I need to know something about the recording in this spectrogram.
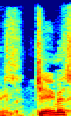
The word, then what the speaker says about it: Jameis: do you say it's that first name Gina Jameis okay Jameis Winston will undergo internal discipline and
